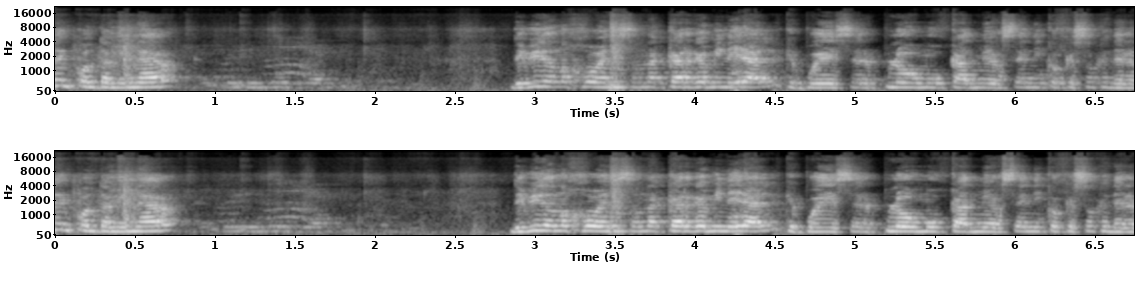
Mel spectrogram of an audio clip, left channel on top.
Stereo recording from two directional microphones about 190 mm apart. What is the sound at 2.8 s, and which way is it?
Speech, 20° right (ahead or behind).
